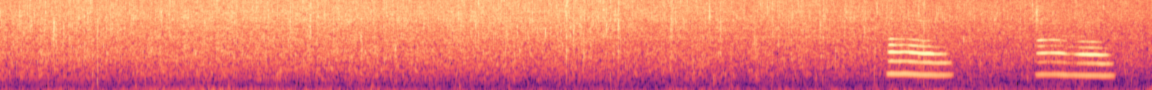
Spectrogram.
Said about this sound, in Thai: เฮ้ยอะไรวะน่าลูกแมวหรออุ้ยโดนทิ้งเหรอ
